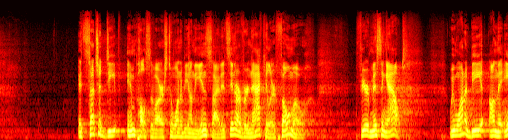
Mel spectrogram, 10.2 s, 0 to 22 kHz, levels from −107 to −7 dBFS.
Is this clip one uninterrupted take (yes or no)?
yes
